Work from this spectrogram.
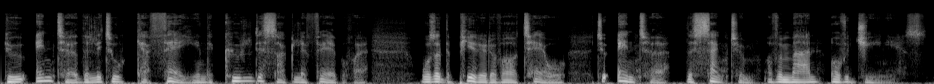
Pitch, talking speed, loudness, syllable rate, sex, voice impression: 100 Hz, 180 wpm, -23 LUFS, 4.5 syllables/s, male, masculine, adult-like, slightly cool, refreshing, friendly, slightly kind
